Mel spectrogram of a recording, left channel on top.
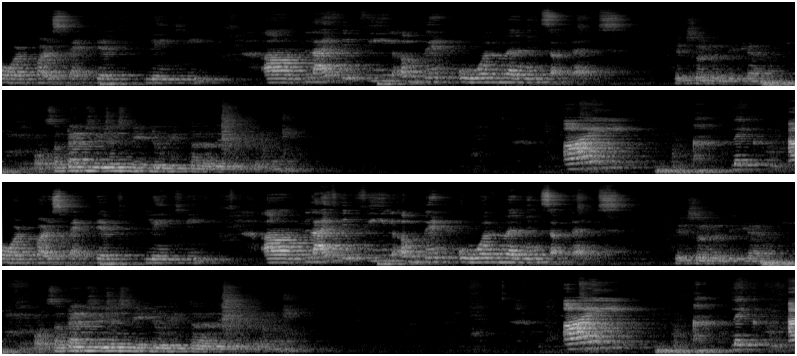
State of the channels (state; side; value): quieter; left; 3.2 dB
